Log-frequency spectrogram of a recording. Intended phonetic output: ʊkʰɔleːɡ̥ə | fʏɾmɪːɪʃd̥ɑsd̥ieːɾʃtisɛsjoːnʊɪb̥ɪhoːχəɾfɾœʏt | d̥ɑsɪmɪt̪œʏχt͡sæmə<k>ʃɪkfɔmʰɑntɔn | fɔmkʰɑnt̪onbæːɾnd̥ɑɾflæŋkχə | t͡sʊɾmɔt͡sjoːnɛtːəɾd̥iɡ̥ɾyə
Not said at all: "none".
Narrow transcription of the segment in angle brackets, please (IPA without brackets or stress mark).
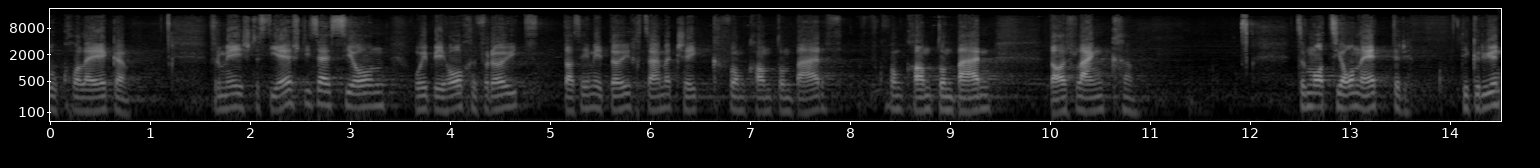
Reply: k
